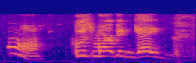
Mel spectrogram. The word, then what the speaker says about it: Gaye: Oh, so it's not like Gabe. I gave you a dollar. – No, it's Gaye, like the sexual orientation.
